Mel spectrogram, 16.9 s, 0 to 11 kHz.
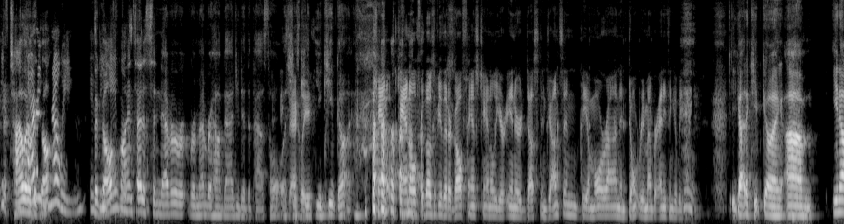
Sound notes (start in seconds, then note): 6.9 laughs; 13.5 chuckles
